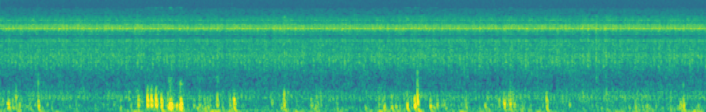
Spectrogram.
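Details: Quiet, scattered, very sparse low gurgles and raspy rumbles from the abdomen over steady hiss; stomach growling (borborygmi).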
